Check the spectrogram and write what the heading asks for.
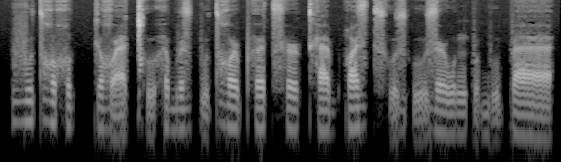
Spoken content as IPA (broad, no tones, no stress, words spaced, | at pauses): vut ʁʷəχʷɪkːɪʁʷæ̰ ǀʰṵhəbə˞zpṵt ʁʷə˞pʰə t͡sʰə˞kʰæbqʷɪz t͡sʰṵzʔṵ zə˞wʊŋpə̰bṵ pæ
